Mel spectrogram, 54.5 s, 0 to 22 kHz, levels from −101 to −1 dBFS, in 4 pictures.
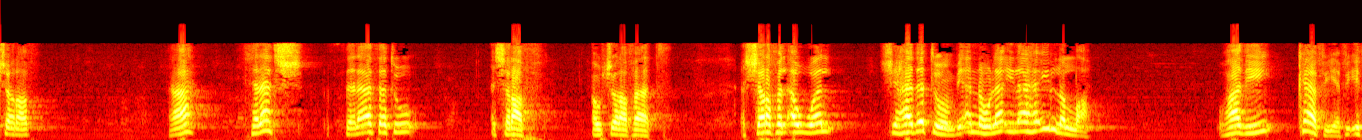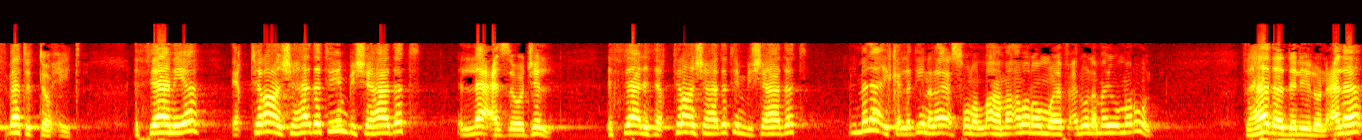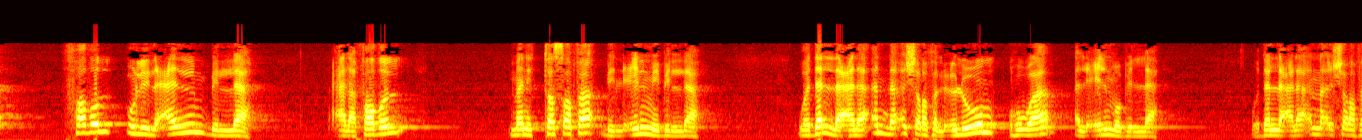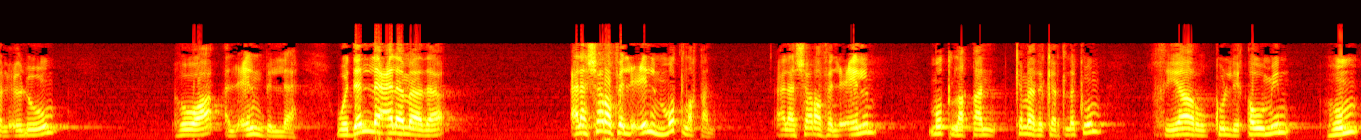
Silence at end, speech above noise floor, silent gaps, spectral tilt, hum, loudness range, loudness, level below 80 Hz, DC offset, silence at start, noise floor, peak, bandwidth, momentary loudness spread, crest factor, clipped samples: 0 s; 42 dB; none; -4 dB/octave; 60 Hz at -55 dBFS; 5 LU; -14 LUFS; -54 dBFS; under 0.1%; 0 s; -56 dBFS; 0 dBFS; 11 kHz; 14 LU; 16 dB; 0.3%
